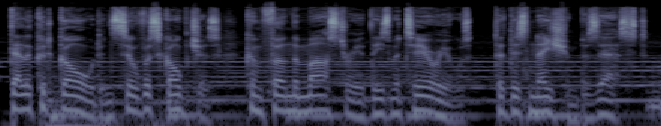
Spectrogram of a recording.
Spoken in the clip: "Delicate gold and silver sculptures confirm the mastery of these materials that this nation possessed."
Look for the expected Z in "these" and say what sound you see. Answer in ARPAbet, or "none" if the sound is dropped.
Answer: Z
